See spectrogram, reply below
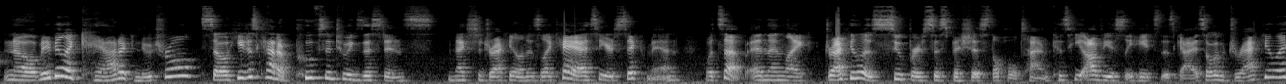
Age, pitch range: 10-29, 180-235 Hz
